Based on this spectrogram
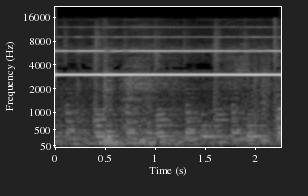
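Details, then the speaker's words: Growatt inverter at first power-up after battery pre-charge, following ground and neutral bond rework: a steady shrill buzzer tone with no faults shown. The inverter alarms until set up for 240 V 60 Hz and parallel operation. "my goodness ain't no more so we have to we're going to get all that set where the thing doesn't alarm of course"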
